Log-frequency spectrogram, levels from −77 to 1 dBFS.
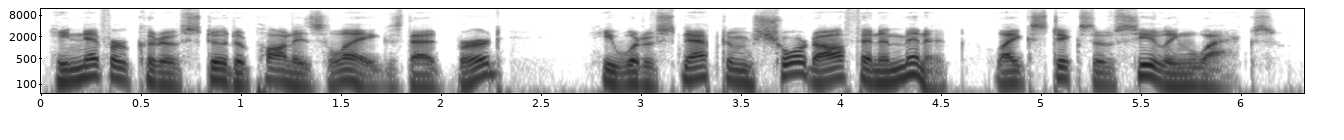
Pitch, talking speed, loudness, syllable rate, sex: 115 Hz, 235 wpm, -18 LUFS, 5.7 syllables/s, male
